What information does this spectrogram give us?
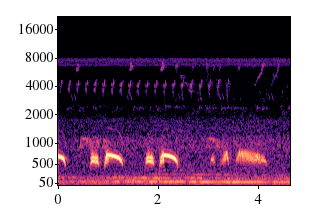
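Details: Spotted dove from Ninh Thuận, Vietnam, three-coo 'kuk hoi' style: clear short-long coo pairs, the long notes arching and falling, then fainter coos and a soft drawn note as the series trails off.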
